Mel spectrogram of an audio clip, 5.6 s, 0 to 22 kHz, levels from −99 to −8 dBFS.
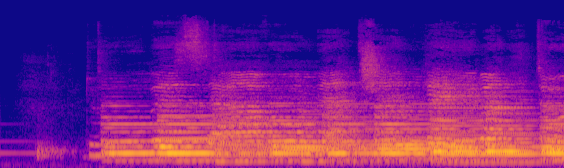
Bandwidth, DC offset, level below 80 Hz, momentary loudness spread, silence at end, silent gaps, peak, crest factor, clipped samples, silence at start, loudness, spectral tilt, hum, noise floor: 12 kHz; under 0.1%; -70 dBFS; 7 LU; 0 s; none; -14 dBFS; 14 dB; under 0.1%; 0.35 s; -29 LUFS; -6.5 dB/octave; none; -57 dBFS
